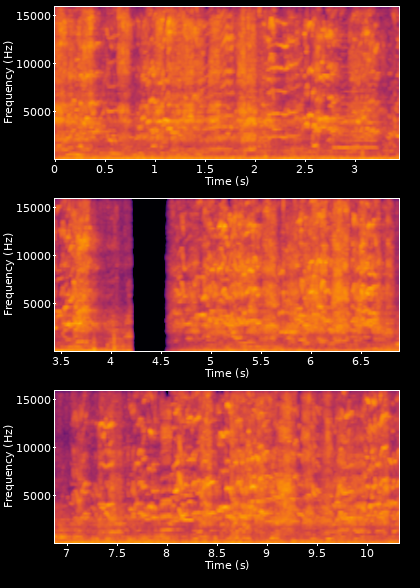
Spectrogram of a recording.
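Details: A flock of Rainbow lorikeets gathered in Bonnyrigg, with continuous shrill screeching and chattering high above a low rumbling hum. Sound cuts out briefly near the middle, then the dense squealing resumes.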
